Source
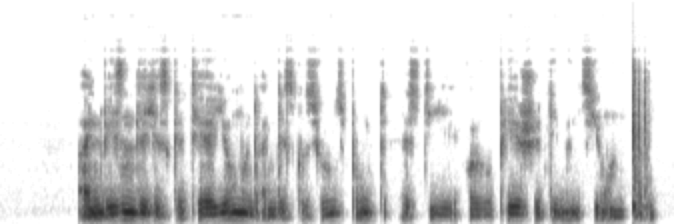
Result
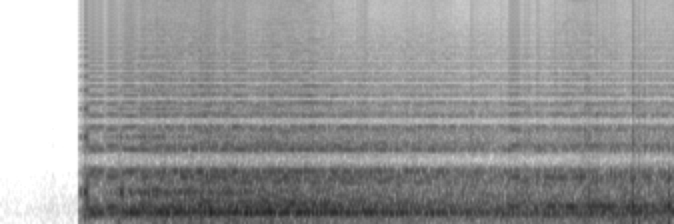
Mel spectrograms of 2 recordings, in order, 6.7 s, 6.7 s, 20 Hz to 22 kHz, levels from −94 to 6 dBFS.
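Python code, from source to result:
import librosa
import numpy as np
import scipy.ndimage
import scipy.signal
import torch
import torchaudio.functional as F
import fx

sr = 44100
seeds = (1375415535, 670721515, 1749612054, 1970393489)

p1 = scipy.signal.sosfilt(scipy.signal.butter(2, 180.0, 'highpass', fs=sr, output='sos'), x)
p2 = fx.peak_eq(p1, sr, hz=4000.0, db=10.0, octaves=0.56)
p3 = fx.level_steps(p2, sr, step_db=13)
p4 = p2 + (p3 * librosa.db_to_amplitude(-2.5))
p5 = fx.sample_hold(p4, sr, seeds[0], rate_hz=1200.0, jitter_pct=0)
p6 = p5 + fx.echo_opening(p5, sr, ms=354, hz=750, octaves=1, feedback_pct=70, wet_db=0, dry=0)
p7 = fx.rev_bloom(p6, sr, seeds[1], attack_ms=740, drr_db=-2.5)
y = p7 * librosa.db_to_amplitude(-3.5)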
